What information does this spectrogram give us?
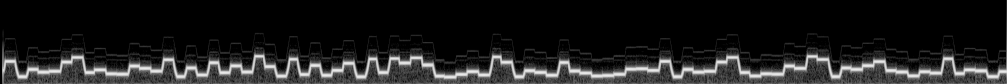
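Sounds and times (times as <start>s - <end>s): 
music: 0.0s - 10.0s.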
